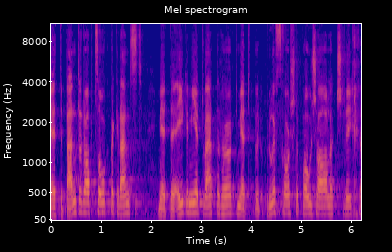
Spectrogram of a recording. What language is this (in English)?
Swiss German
